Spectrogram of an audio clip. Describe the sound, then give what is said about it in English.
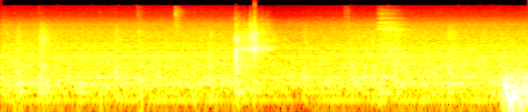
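Small bone dice are rolled during a tabletop game, giving a brief, bright clatter of a few quick clicks midway. It rises over a steady low background hum, and a faint knock comes near the end. “use my tiny bone dice again”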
